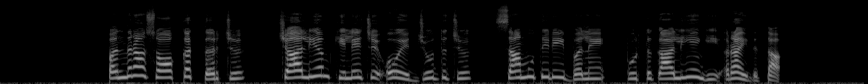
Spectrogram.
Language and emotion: Dogri, neutral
